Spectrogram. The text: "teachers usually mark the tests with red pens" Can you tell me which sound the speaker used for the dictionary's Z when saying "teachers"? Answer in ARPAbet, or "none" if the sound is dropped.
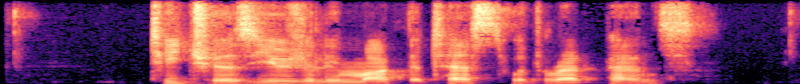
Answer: Z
